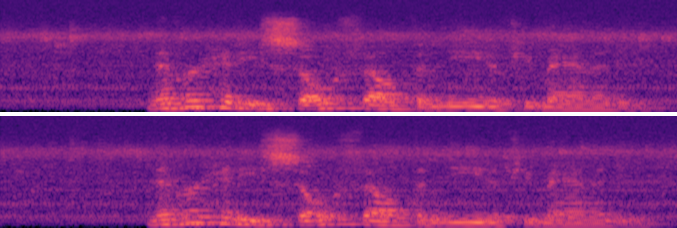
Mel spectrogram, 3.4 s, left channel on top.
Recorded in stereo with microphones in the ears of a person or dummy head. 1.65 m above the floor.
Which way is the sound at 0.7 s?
Centre (ahead or behind).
